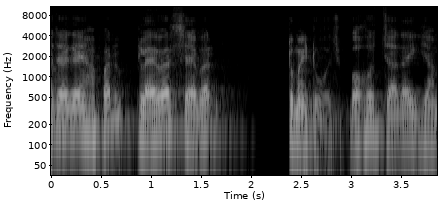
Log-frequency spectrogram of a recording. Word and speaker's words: Flavr Savr: प्रोना ए डी फ्लेवर सेवर और इसलिए इसको प्रोनाउंस डी फ्लेवर सेवर के नाम से भी जाना जाता है ए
